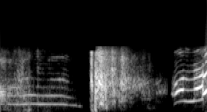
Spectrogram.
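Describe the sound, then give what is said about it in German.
A single gunshot in a recording of a man being killed: one sharp, loud crack right after a raised voice breaks off, followed by a decaying rumble and then a strained, moaning voice. “Es wird geschossen, der Mann stöhnt auf.”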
